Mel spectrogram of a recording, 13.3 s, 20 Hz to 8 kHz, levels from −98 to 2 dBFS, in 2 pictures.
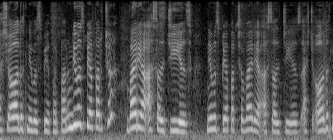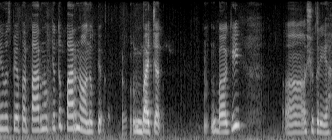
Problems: constant background noise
